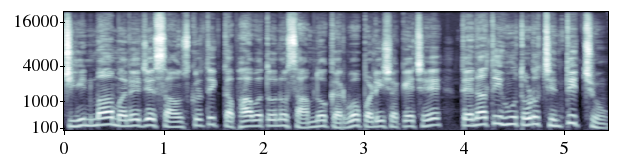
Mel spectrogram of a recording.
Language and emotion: Gujarati, fearful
